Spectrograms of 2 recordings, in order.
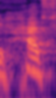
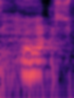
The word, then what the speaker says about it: Khash: Oklahoma, of course, so he doesn't say hesh, he says hash, because they pronounce their E's like A's. They have that kind of twang to it.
